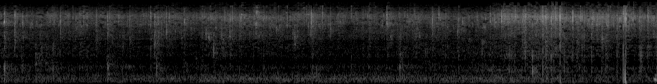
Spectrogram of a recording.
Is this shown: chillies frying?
yes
